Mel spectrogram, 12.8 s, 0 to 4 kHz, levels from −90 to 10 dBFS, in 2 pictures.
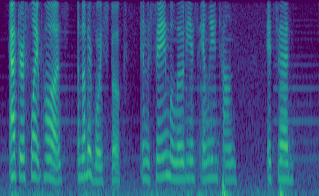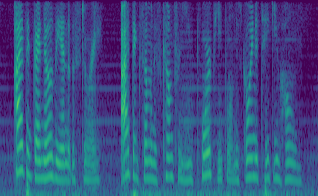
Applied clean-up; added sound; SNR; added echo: neural separator model SepFormer DNS4.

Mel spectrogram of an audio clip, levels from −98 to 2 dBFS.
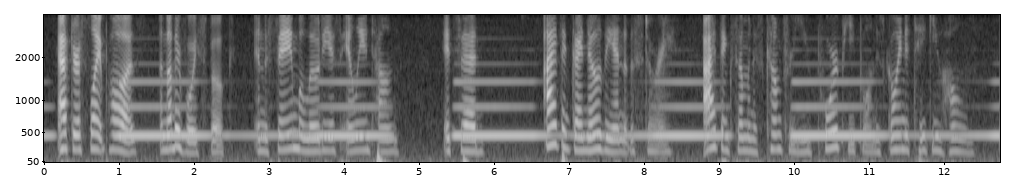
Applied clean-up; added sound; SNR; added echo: none; Wind instrument, woodwind instrument; 2 dB; none.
